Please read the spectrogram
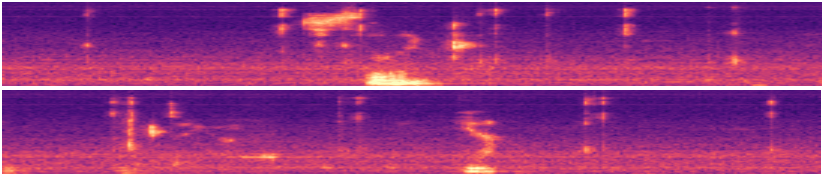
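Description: Faint computer mouse clicks, about ten scattered single clicks.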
